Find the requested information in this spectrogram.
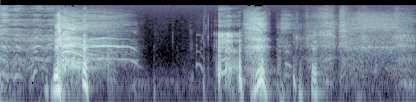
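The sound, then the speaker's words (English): Throat clearing and coughing: a rough voiced burst, a short silence, then several harsh, raspy bursts, with no words spoken. “Something in my throat.”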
